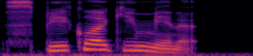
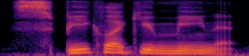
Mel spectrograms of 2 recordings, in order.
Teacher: The stress falls really heavily on the word mean.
